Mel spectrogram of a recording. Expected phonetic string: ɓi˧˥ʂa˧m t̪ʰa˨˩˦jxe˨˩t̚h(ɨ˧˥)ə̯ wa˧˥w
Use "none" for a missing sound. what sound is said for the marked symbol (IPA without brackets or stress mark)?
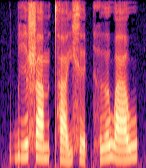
ɨ˧˥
